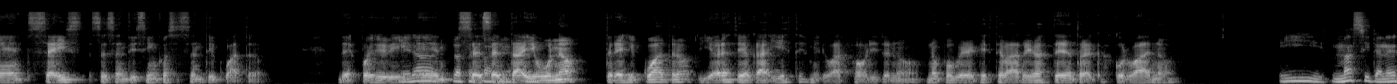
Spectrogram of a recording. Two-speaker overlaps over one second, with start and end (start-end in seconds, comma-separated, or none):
4.0-5.4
